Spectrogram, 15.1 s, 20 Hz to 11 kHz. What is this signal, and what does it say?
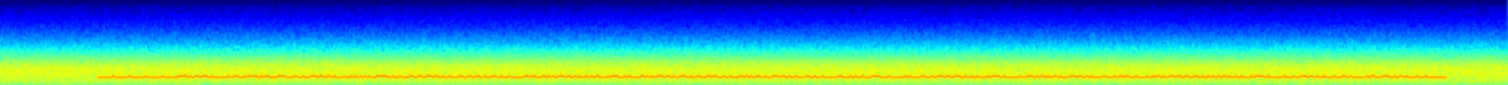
RTTY (45.45 baud, 170 Hz shift), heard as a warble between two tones, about 1140 Hz centre, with radio static. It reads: WEBOP GJYT8 800LR FBZXR AWL40 0C9XC N3ADG XCLKD IJD3Q 7BNGQ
